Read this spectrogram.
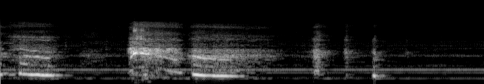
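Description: A young woman close by groans and cries out in frustration.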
